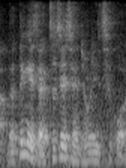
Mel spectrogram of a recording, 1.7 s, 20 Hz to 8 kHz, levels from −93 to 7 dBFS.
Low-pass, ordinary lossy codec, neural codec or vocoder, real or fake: none; none; none; real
